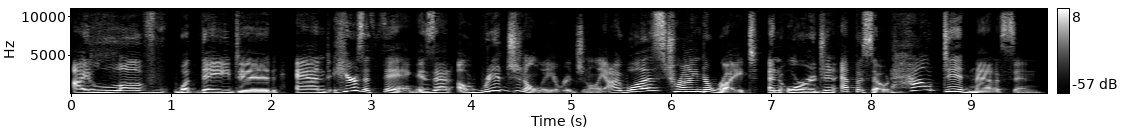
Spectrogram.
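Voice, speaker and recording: A woman's voice: lowish voice, wildly swooping pitch, unhurried, hardly any pauses, dry recording, clean studio sound. A woman chatting casually as an interview guest, emphatic and given to repeating words for stress. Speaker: podcast creator and writer, interview guest.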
